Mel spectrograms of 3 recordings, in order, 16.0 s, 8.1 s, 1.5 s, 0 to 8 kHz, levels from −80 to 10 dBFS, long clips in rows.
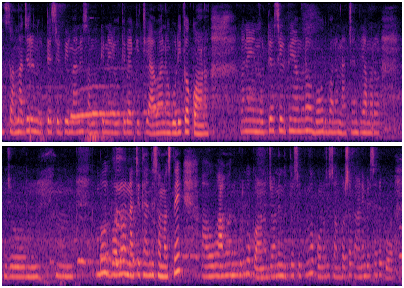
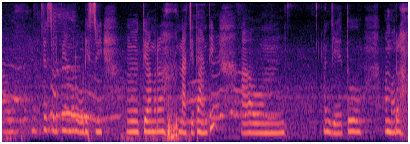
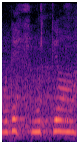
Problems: constant background noise, continuous background conversations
